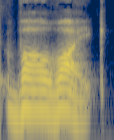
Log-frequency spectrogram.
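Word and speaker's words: Waalwijk: I think it is Valwijk. That is how it's actually pronounced, because obviously in Dutch the W's are usually a V, and then Valwijk. – It's like Van Dyke, isn't it? It's that J is a is it's a soft J.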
